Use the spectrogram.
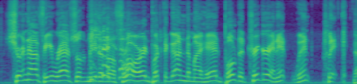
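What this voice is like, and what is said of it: Old man voice. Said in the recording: “I'm going to do it in an old man voice just so it kind of, you know, rings true.”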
